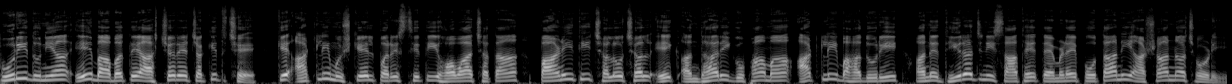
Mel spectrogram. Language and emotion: Gujarati, neutral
